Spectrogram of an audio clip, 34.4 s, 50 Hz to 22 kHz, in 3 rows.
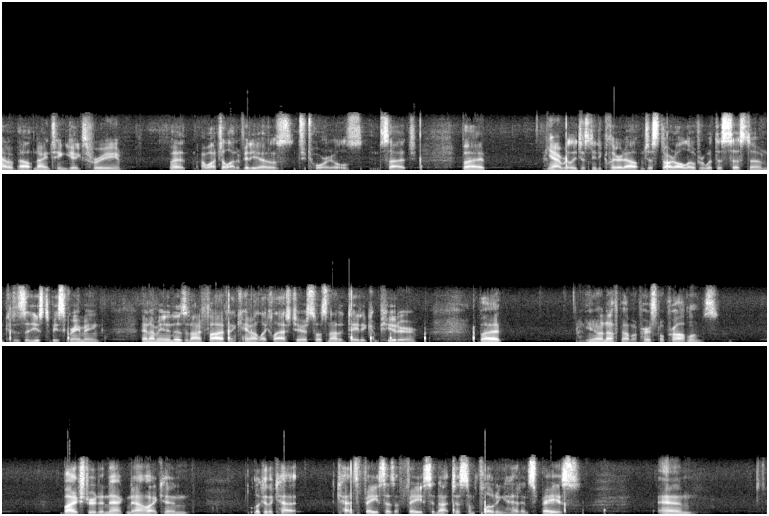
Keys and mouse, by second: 0.8 g, 2.5 g, 3.4 middle click, 3.8 g, 5.5 alt+s, 6.8 g, 7.2 alt+s, 8.4 KP_1, 8.7 Tab, 9.1 a, 9.5 h, 10.1 ctrl+s, 10.9 ctrl+s, 12.9 KP_1, 13.1 a, 18.6 ctrl+1, 19.5 ctrl+1, 20.3 z, 20.4 z, 20.9-21.5 drag, 23.4 ctrl+d, 24.4 z, 24.7 z, 25.2-26.4 drag, 26.4 middle drag, 26.9 click, 27.6-29.4 middle drag, 30.6 ctrl+z.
